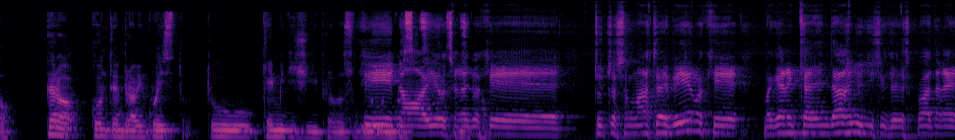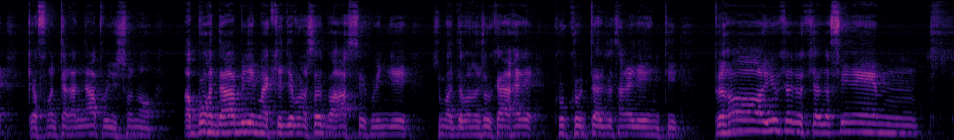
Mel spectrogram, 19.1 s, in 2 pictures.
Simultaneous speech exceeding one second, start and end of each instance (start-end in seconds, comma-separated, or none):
3.6-4.9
